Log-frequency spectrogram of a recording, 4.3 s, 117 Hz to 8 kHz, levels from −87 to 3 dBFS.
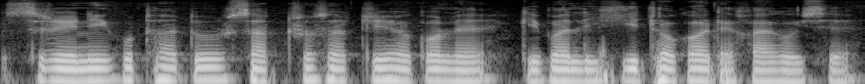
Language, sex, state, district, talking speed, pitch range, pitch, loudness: Assamese, male, Assam, Kamrup Metropolitan, 125 wpm, 120-135 Hz, 125 Hz, -17 LUFS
